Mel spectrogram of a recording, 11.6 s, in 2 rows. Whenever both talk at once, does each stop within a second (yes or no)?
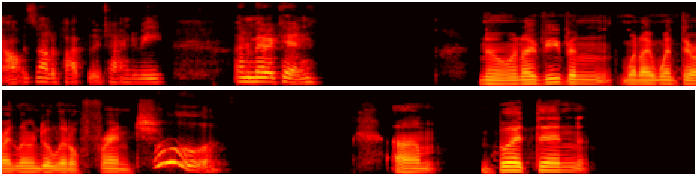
yes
